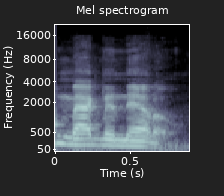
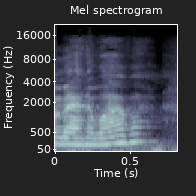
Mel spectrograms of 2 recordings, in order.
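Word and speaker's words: Manganiello: Joe Magnanero, I believe what it is. Or as Pee-wee said, Joe Manawawa.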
